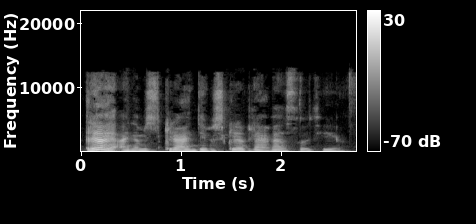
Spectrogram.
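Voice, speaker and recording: A man's voice: high voice, steady tone, very fast, fairly bright tone. A man putting on the voice of a young woman, coy, polite and insistent, in a live prank chat. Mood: coy, friendly. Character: soft-spoken young woman, pleading and friendly, in a prank.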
